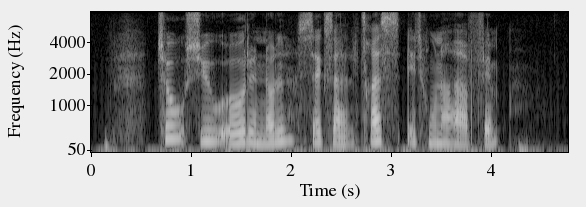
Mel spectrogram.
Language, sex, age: Danish, female, 22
